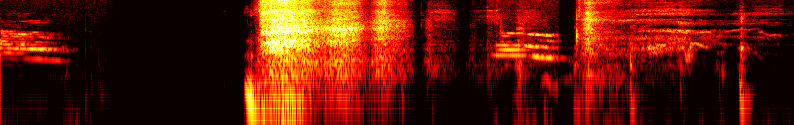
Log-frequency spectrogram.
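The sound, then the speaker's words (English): A cat lets out a loud, drawn-out meow followed by a couple of shorter, strained yowls, clear, with a brief quiet pause before the sounds begin. “There he goes. The cat.”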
